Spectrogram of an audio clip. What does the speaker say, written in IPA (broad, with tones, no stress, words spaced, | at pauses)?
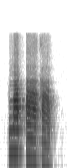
na˥˩k̚ ʔaː˧ka˨˩k̚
